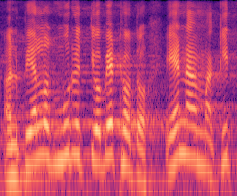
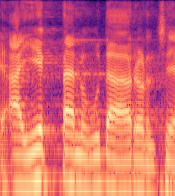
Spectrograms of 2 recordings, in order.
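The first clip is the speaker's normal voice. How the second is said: normal talking voice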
